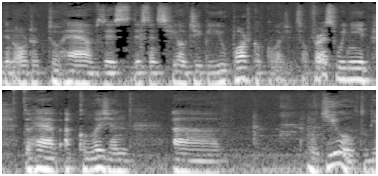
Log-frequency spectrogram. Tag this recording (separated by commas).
Speech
